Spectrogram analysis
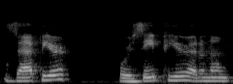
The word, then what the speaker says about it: Zapier: information to um a third party tool like zapier or zapier i don't know people pronounce it differently zapier that's how i call it and when they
